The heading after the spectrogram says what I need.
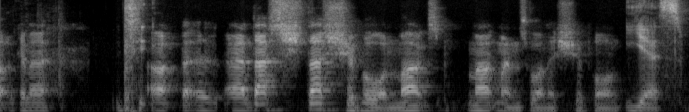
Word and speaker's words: Siobhan: That's Siobhan.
